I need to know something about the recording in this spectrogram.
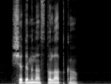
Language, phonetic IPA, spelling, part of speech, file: Polish, [ˌɕɛdɛ̃mnastɔˈlatka], siedemnastolatka, noun, Pl-siedemnastolatka.ogg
